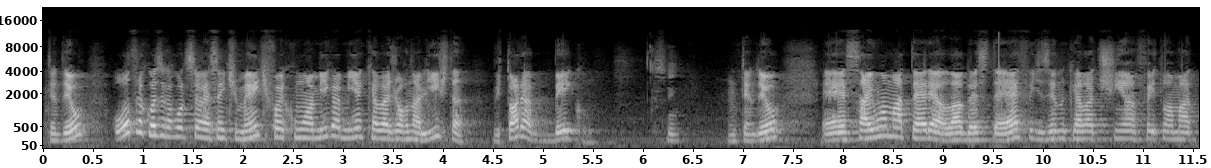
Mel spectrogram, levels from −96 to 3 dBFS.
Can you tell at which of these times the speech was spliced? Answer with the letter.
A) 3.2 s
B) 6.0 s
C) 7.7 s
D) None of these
D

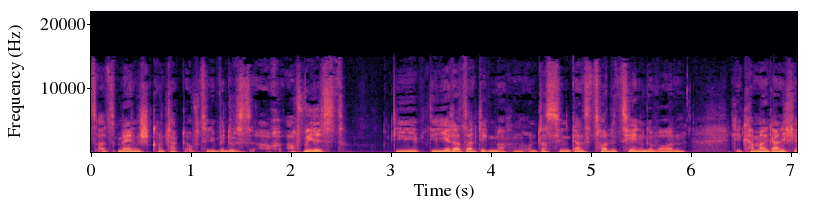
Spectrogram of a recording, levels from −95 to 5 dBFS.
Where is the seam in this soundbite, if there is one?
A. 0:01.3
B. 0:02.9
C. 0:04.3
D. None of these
B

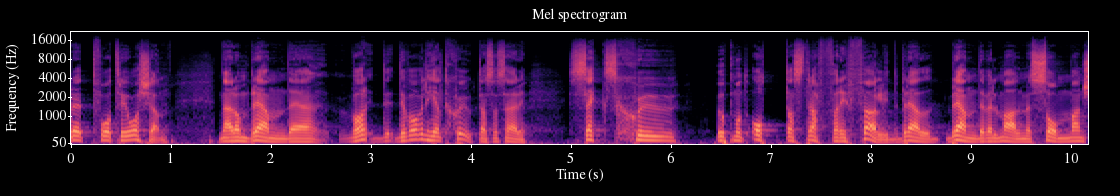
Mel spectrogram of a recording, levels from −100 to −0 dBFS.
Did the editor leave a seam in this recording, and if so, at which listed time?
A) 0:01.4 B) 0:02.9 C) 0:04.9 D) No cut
B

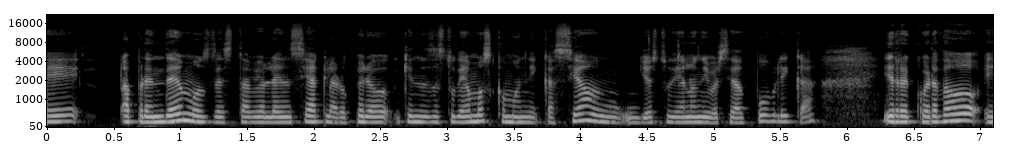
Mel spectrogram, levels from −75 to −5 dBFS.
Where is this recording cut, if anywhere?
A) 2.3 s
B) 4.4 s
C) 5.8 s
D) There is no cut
A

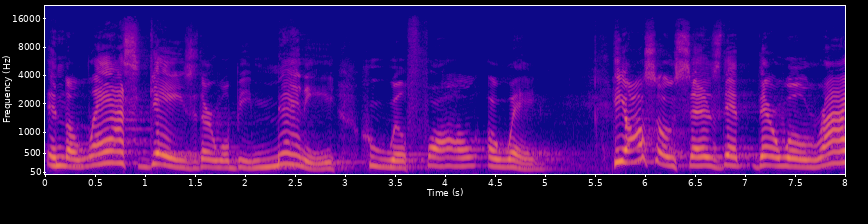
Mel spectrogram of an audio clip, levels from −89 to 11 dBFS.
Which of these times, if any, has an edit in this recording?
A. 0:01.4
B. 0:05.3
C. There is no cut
C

